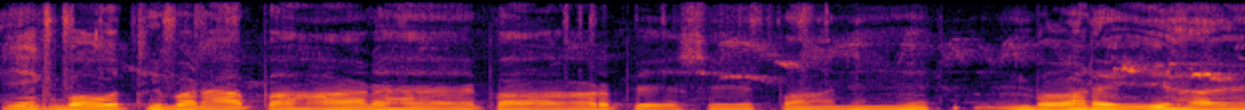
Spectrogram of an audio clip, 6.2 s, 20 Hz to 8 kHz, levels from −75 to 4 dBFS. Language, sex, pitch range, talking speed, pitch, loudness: Maithili, male, 145-160 Hz, 125 wpm, 150 Hz, -16 LUFS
